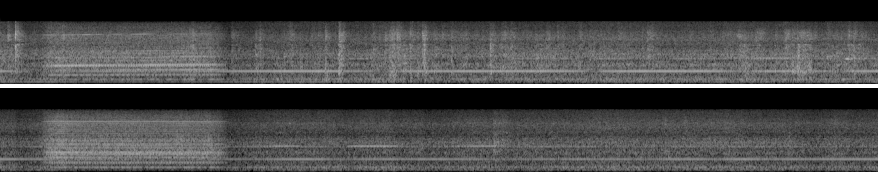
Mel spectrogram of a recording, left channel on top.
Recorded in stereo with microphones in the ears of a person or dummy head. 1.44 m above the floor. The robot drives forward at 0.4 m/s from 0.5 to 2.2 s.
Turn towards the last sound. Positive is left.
No sound to turn to.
